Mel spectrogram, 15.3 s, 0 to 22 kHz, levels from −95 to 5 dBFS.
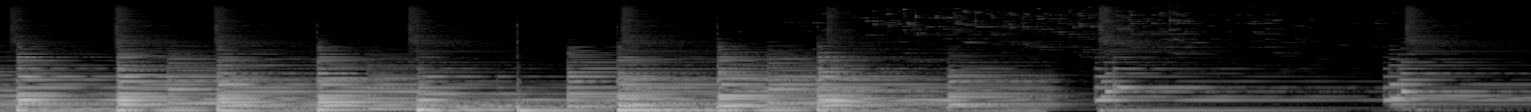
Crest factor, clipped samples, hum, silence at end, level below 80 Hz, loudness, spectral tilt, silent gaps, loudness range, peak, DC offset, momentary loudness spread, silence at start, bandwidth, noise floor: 18 dB; under 0.1%; none; 0 s; -38 dBFS; -30 LUFS; -9.5 dB/octave; none; 14 LU; -12 dBFS; under 0.1%; 21 LU; 0 s; 10.5 kHz; -63 dBFS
